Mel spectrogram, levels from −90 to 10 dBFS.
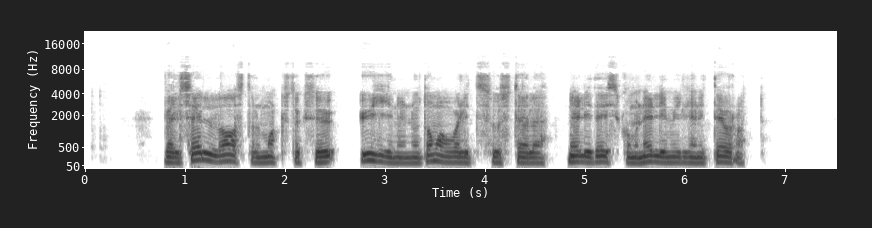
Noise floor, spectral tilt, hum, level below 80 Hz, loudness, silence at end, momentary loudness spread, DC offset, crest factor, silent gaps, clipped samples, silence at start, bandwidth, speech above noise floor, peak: under -90 dBFS; -6.5 dB/octave; none; -64 dBFS; -20 LUFS; 0.9 s; 6 LU; under 0.1%; 14 dB; none; under 0.1%; 0.8 s; 7.6 kHz; over 71 dB; -6 dBFS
